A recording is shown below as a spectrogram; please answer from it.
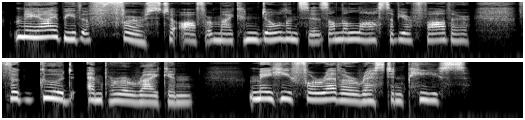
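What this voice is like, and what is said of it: Saccharine, sickly-sweet voice. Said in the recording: “Levana said in a saccharine voice”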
